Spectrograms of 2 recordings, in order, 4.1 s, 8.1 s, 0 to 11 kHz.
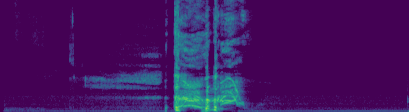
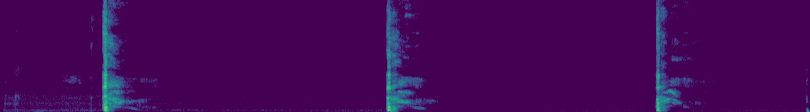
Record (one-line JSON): {"cough_length": "4.1 s", "cough_amplitude": 32768, "cough_signal_mean_std_ratio": 0.32, "three_cough_length": "8.1 s", "three_cough_amplitude": 32768, "three_cough_signal_mean_std_ratio": 0.15, "survey_phase": "beta (2021-08-13 to 2022-03-07)", "age": "65+", "gender": "Male", "wearing_mask": "No", "symptom_runny_or_blocked_nose": true, "symptom_change_to_sense_of_smell_or_taste": true, "symptom_loss_of_taste": true, "symptom_onset": "3 days", "smoker_status": "Never smoked", "respiratory_condition_asthma": false, "respiratory_condition_other": false, "recruitment_source": "Test and Trace", "submission_delay": "2 days", "covid_test_result": "Positive", "covid_test_method": "RT-qPCR", "covid_ct_value": 16.9, "covid_ct_gene": "ORF1ab gene", "covid_ct_mean": 17.5, "covid_viral_load": "1800000 copies/ml", "covid_viral_load_category": "High viral load (>1M copies/ml)"}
